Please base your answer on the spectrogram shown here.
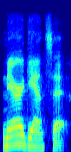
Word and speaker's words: Narragansett: Today I'm going to be talking to Sherenté Harris, who's a two-spirit genderqueer teenager from the Narragansett tribe. Am I pronouncing that right, Sherenté? Very close, yes. Narragansett.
